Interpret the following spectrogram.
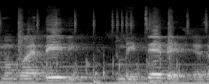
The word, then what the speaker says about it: Thebe: I mean Thebe, that's how you say his name.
